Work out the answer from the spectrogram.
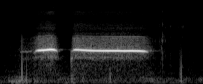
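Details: Parrot giving two clear whistled notes near the same steady pitch, a short one then a longer held one, in a quiet room.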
